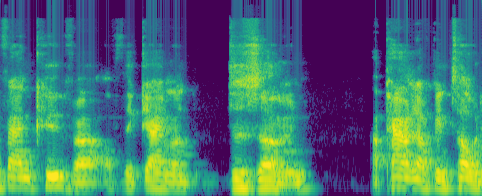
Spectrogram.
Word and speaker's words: DAZN: of the game on the zone apparently i've been told it's not dazn i've been saying it wrong it's designed i'm not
